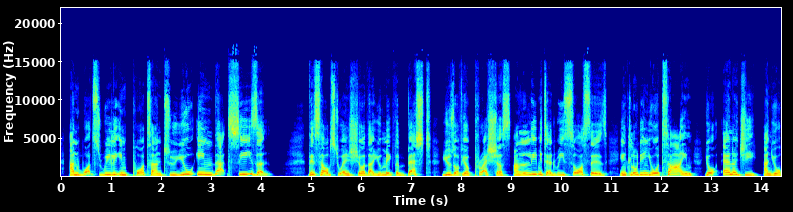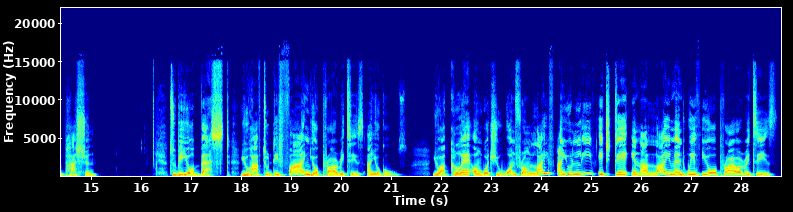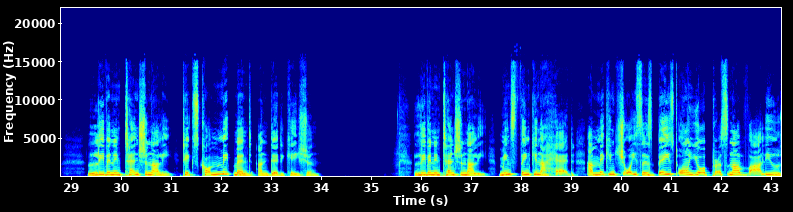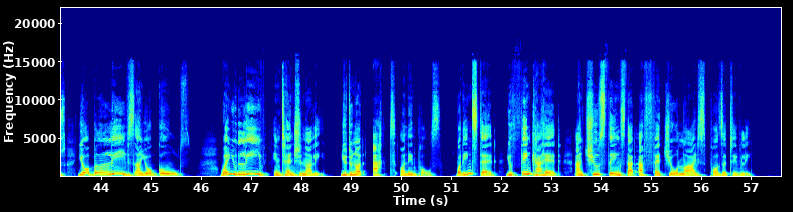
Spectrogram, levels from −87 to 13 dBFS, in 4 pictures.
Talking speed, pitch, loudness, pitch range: 115 wpm, 220 Hz, -19 LUFS, 185-255 Hz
